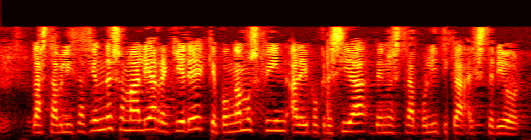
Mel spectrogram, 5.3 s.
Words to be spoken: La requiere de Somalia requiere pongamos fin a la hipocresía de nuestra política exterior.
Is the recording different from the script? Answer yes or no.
yes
